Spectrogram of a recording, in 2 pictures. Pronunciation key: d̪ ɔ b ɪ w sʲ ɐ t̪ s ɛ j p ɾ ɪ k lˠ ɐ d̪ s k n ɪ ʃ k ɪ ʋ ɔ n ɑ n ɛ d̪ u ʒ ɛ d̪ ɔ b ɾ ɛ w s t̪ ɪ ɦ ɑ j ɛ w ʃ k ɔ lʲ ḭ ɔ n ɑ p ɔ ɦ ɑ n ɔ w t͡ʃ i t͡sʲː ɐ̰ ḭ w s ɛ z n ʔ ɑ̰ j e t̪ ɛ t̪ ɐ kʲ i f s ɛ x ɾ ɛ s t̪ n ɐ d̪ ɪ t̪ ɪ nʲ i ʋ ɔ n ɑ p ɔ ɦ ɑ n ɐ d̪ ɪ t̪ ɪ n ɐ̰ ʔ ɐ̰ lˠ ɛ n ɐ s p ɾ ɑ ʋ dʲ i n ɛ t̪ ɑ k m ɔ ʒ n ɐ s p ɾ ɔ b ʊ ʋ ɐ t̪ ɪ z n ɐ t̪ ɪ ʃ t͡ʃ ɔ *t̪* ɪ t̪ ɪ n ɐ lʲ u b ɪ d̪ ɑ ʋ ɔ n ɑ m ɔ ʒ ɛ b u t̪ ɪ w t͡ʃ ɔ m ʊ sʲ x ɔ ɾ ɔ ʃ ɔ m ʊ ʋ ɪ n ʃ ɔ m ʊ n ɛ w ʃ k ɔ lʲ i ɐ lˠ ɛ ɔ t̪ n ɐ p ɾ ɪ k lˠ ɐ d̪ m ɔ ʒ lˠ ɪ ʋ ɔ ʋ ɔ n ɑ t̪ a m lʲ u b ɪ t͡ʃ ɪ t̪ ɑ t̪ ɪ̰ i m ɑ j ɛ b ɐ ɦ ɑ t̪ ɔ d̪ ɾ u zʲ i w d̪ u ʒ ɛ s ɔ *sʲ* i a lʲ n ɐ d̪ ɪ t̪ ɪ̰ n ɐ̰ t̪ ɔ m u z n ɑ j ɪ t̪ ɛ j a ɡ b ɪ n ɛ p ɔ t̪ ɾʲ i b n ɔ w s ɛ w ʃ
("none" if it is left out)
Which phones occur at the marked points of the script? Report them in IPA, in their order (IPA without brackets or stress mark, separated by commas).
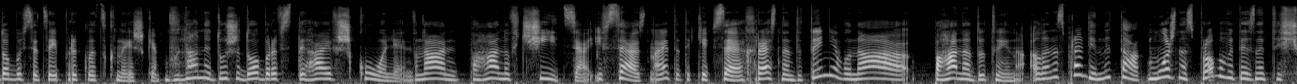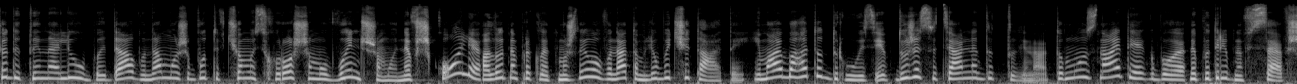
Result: d̪, t͡sʲ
